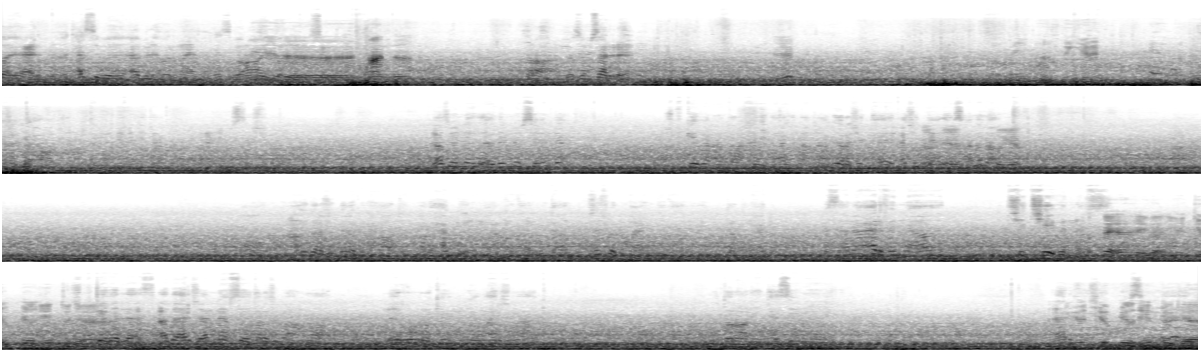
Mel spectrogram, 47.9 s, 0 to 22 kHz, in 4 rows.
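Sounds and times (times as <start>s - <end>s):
car cabin road rumble: 0.0s - 47.9s.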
